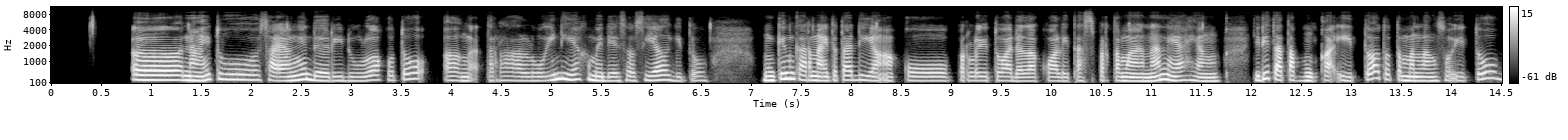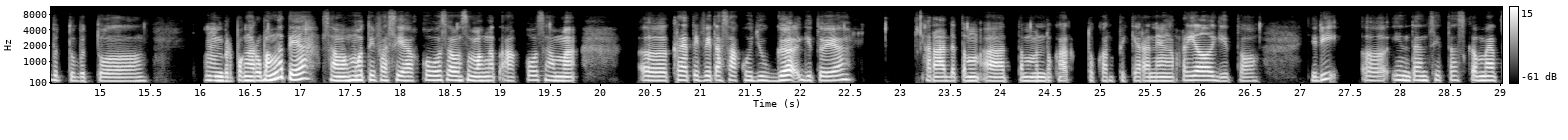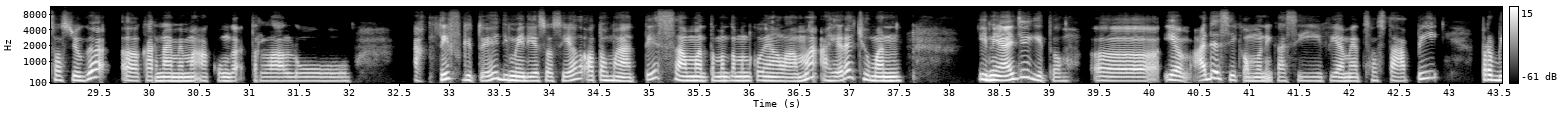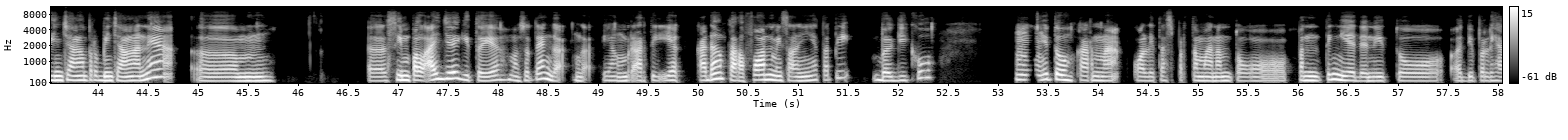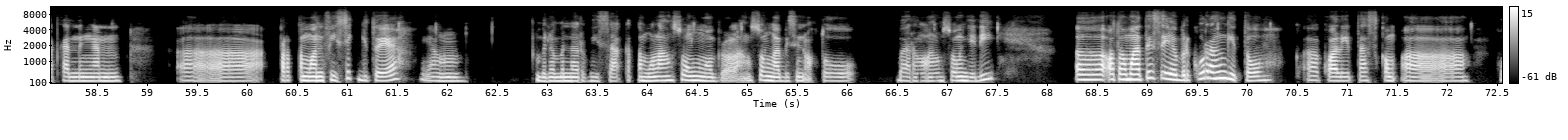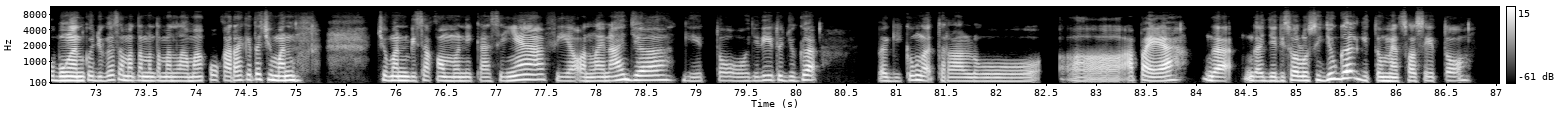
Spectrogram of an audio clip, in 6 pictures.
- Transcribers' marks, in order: swallow; in English: "real"
- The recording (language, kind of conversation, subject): Indonesian, advice, Bagaimana cara pindah ke kota baru tanpa punya teman dekat?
